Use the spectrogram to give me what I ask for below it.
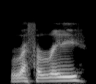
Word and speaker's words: referee: Reference, referee, and referral. That's reference with the stress on the first syllable, reference, referee with a stress on the third syllable, and referral with a stress on the second syllable.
